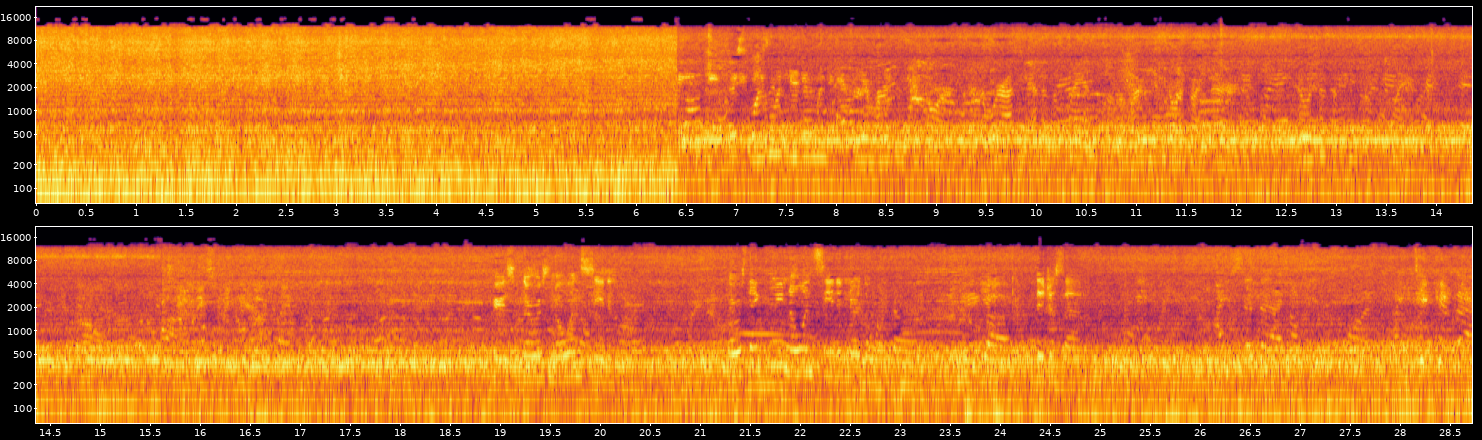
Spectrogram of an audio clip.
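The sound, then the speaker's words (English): Loud, steady aircraft cabin roar in eyewitness footage from inside a plane in flight fills the whole recording, with indistinct voices and commotion layered over it; the tone shifts slightly a few seconds in but the engine drone never lets up. “And this is eyewitness footage from inside the plane.”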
